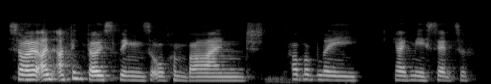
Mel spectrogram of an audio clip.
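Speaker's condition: Cleft palate; cleft palate from birth, many surgeries, dental services; spoke differently as child, lots of childhood speech therapy, c for communication skills in primary school

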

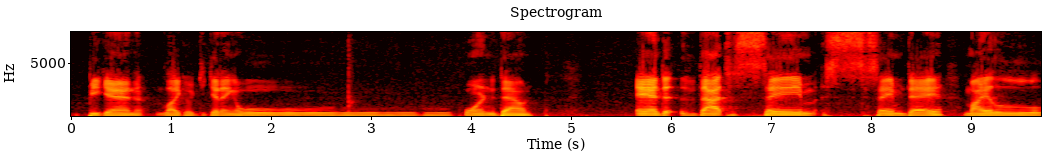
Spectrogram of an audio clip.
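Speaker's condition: Stutter; frequent word and phrase repetitions, part-word repetitions, repeated uh fillers, listeners mistake speech for drunkenness; repeated words, blocks

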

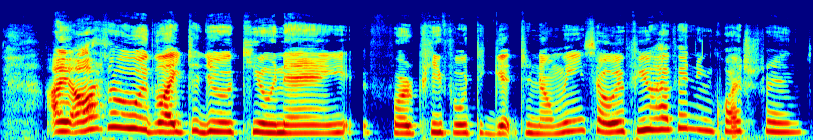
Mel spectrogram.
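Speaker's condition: Cerebral palsy; recent health issues

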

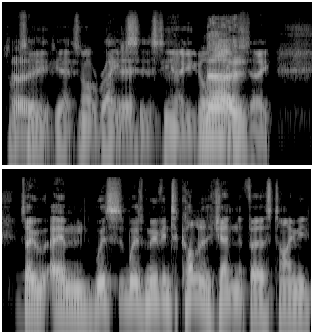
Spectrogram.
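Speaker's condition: No condition

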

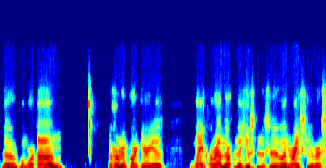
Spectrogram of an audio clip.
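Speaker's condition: Cleft lip and palate; former wheelchair user

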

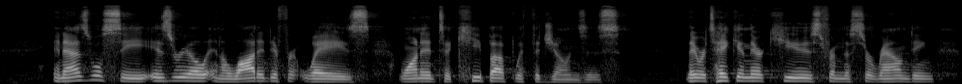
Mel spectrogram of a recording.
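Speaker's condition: No condition

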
